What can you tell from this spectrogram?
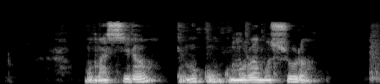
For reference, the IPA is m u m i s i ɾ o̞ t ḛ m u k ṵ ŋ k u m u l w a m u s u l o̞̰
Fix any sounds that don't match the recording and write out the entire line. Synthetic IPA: m u m a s i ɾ o̞ t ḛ m u k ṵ ŋ k u m u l w a m u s u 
